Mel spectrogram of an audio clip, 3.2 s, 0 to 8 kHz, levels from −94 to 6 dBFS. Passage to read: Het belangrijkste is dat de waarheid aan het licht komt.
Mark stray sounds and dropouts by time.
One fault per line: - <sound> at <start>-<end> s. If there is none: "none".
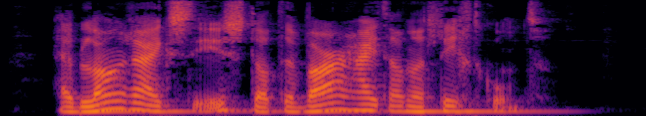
none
